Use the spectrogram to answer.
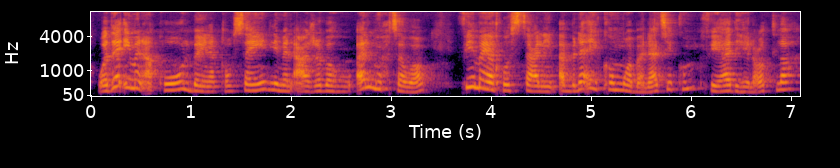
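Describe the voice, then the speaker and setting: Echoey, slow-spoken woman teaching French. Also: on the high side, a little mellow. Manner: slow, drawn-out French, quick Arabic explanations; repeats words and asks "d'accord?" often. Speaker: French teacher for young pupils. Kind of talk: bilingual lesson at a whiteboard. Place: room with a whiteboard. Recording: echoey room.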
